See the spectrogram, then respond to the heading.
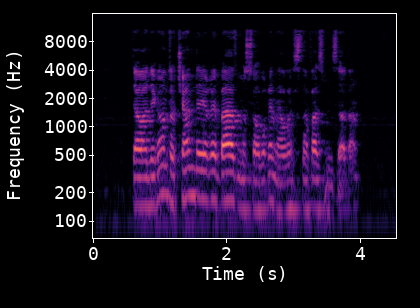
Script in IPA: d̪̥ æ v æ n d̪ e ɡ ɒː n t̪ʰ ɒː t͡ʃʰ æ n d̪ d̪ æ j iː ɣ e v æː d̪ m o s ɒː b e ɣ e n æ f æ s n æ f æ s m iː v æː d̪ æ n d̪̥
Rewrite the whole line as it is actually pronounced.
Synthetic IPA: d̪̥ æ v æ n d̪ e ɡ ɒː n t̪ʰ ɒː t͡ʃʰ æ n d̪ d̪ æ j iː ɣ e b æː d̪ m o s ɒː b e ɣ e n æ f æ s n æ f æ s m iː z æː d̪ æ n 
